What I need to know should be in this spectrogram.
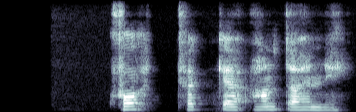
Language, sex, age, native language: Icelandic, male, 9, Icelandic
